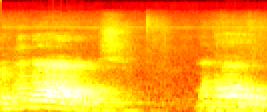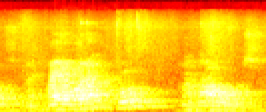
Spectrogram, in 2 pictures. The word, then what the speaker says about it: Manaus: hotelaria, em alguns estabelecimentos, a palavra Manaus, com acento no O. Está errado por quê? Porque a sílaba tônica é na, né? Ou seja, é uma palavra paroxítona, não é oxítona, né? Então é Manaus, né?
